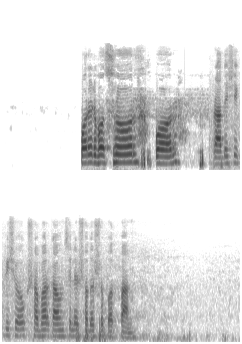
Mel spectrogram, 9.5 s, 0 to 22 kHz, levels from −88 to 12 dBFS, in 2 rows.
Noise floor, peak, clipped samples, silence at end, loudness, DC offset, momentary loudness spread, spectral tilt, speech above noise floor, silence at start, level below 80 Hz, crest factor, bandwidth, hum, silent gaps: -83 dBFS; -4 dBFS; under 0.1%; 2.1 s; -21 LUFS; under 0.1%; 16 LU; -6.5 dB/octave; 62 dB; 1.55 s; -54 dBFS; 20 dB; 8 kHz; none; none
